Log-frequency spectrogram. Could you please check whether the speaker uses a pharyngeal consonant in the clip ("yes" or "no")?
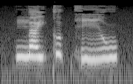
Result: no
